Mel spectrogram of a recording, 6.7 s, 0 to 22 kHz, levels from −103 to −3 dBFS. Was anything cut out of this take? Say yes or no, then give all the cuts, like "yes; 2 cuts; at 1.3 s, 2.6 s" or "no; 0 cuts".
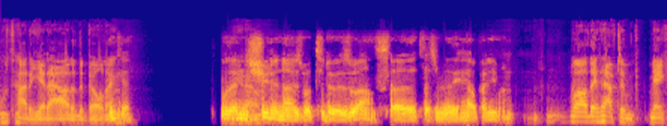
no; 0 cuts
